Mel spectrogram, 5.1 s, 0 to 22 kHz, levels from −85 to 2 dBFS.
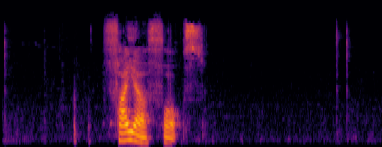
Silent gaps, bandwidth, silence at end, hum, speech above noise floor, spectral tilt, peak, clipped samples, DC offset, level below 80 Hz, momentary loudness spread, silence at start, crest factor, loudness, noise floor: none; 13.5 kHz; 2.4 s; none; 50 dB; -3 dB/octave; -4 dBFS; under 0.1%; under 0.1%; -78 dBFS; 17 LU; 1.4 s; 22 dB; -20 LUFS; -69 dBFS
